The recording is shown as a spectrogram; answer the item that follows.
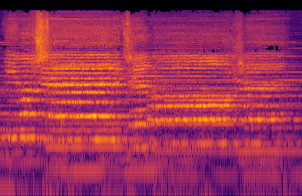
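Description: A choir singing a slow devotional chant in long held notes, the melody moving in steps every second or two, with soft consonants between the notes.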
